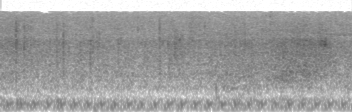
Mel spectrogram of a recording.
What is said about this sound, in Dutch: Het komt van de bivak. De generator daar? Het geluid van de generator. Zijn er mensen die dat nog niet gehoord hebben? Ik. Ja. Goed. Je hebt dat geluid al heel de dag gehoord.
